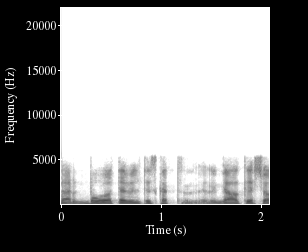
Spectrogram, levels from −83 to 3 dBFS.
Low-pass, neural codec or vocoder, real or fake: 5.4 kHz; codec, 16 kHz, 2 kbps, FreqCodec, smaller model; fake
